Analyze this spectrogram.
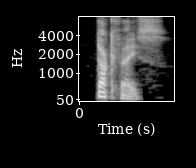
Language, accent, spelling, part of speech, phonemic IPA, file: English, Australia, duckface, noun, /ˈdʌkˌfeɪs/, En-au-duckface.ogg
- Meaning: A facial expression in which the lips are pushed outwards in a pout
